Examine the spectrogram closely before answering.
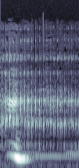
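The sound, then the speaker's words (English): A voice imitates a cat purring with a short, low, humming rumble that peaks early and then trails off in under a second. “Oh, Master, now I'm purring.”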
